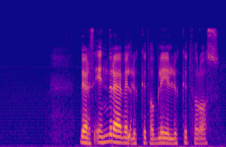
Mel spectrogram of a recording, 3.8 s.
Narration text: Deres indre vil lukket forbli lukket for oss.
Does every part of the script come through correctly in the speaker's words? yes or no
yes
